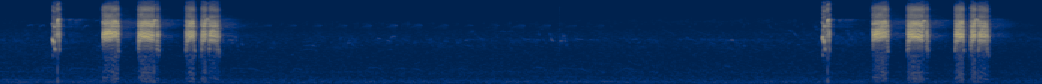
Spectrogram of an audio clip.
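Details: Black francolin in Sindh giving two harsh, grating phrases of four to five rasping notes each, separated by about six seconds of silence, with no other sounds.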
